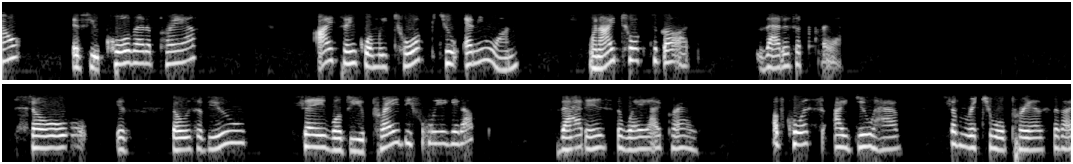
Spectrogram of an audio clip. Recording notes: 100 Pounders Phone Meeting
